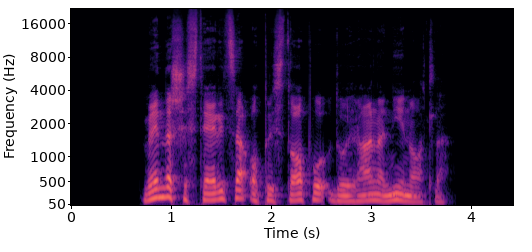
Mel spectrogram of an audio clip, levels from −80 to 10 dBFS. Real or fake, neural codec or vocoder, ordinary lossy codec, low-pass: fake; vocoder, 44.1 kHz, 128 mel bands every 512 samples, BigVGAN v2; none; none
